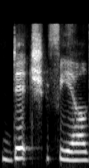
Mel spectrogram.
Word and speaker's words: Ditchfield: And I just want to let the audience know that your last name is Ditchfield, and it's spelled exactly like it sounds, Ditchfield.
